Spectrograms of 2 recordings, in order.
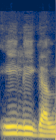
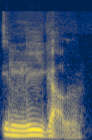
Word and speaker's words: illegal: The native will say illegal, not illegal. Not Illegal. occupation, occupation.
